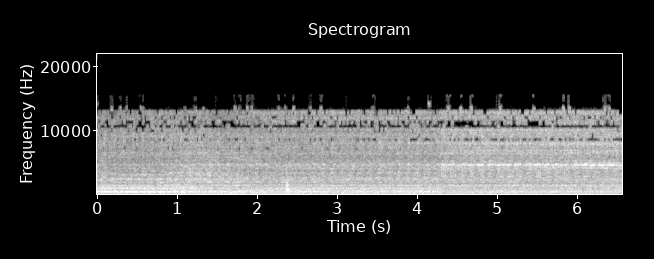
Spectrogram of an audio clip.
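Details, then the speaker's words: Rottler automotive boring bar boring an engine cylinder (bore verified at 4.025 in) completely through the bottom, before setting the bottom stop: a steady, even high-pitched cutting hiss with no chatter or pulsing, normal smooth cutting. "We're going to bore completely through the bottom of the cylinder, and then we're going to set the bottom stop over here on the left side of the column."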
